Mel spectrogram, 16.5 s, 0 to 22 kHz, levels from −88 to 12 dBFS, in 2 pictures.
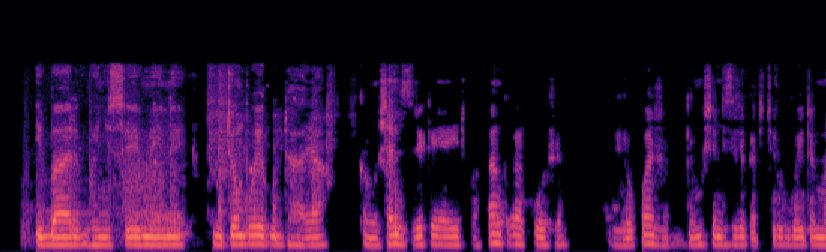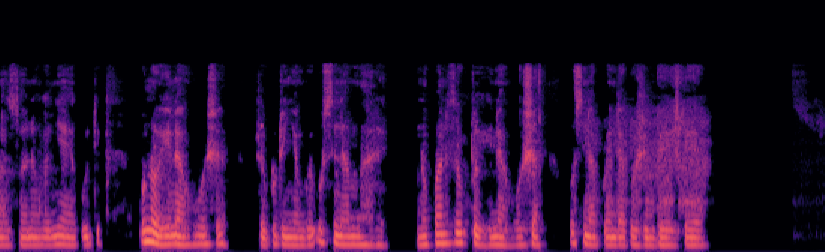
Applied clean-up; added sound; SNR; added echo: none; none; none; none.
